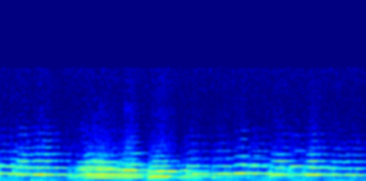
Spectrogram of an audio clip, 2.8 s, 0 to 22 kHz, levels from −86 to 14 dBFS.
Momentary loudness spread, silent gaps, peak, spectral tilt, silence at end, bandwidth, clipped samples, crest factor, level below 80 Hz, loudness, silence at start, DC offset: 7 LU; none; -12 dBFS; -4 dB/octave; 0 s; 14 kHz; under 0.1%; 14 dB; -62 dBFS; -27 LUFS; 0 s; under 0.1%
